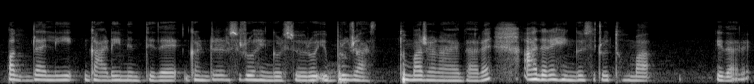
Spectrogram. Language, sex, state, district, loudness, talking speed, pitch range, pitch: Kannada, female, Karnataka, Bangalore, -19 LUFS, 105 wpm, 185-215 Hz, 200 Hz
